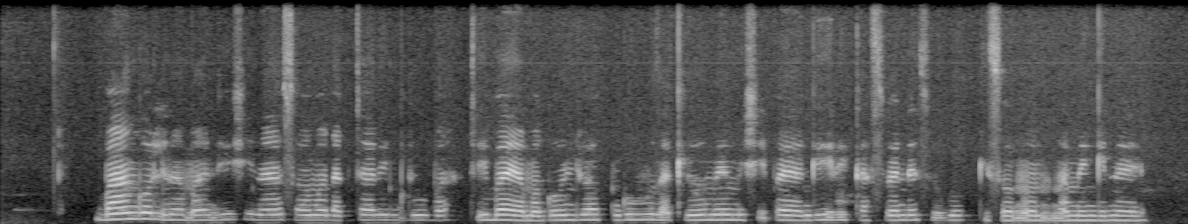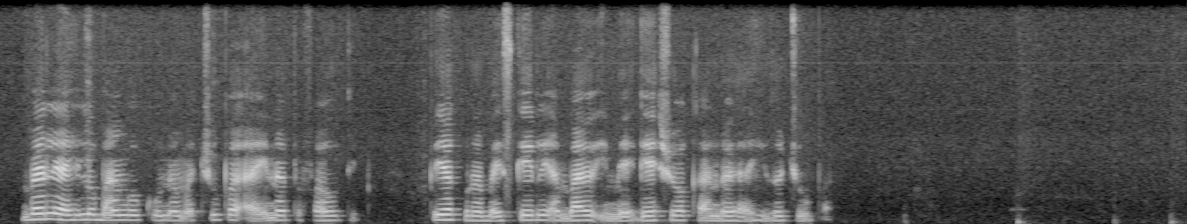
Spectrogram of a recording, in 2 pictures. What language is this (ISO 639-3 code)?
swa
